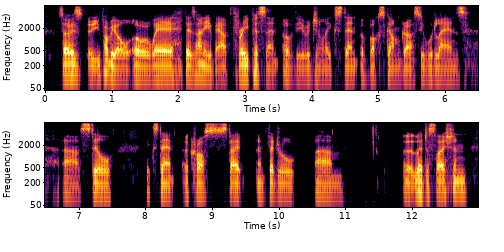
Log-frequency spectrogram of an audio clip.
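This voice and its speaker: In a dry, close recording with no echo and a quiet background, a man with an Australian accent talks at a moderate pace in a bright, sharp tone, his fairly low pitch held monotone and flat. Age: 40s. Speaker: ecologist and landholder. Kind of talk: presentation. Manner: halting, many fillers.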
